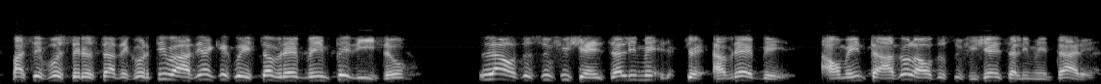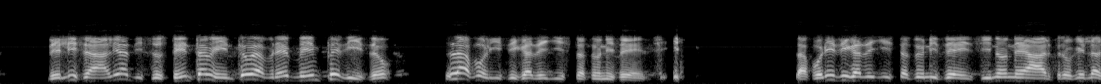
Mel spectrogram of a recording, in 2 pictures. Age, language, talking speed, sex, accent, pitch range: 60-79, Italian, 95 wpm, male, native, 160-220 Hz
